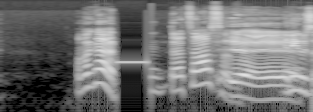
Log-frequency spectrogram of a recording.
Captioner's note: beep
